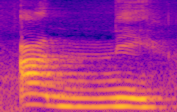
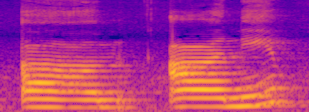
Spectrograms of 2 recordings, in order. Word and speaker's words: anni: Be careful, because if you do not pronounce the double N, it could result in ani, which is anus, the translation is. So be careful when you ask the age of someone. So anni, anni, double N. You really have to stress that N.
